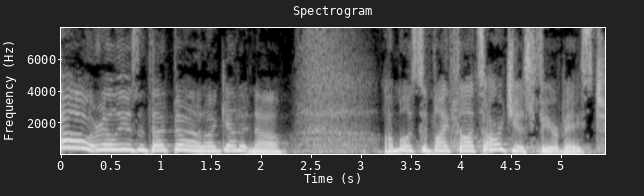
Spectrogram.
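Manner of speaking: relieved voice, high and wide-eyed. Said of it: "you're like".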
